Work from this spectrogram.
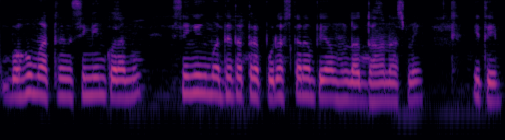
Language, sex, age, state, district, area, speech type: Sanskrit, male, 18-30, Odisha, Mayurbhanj, rural, spontaneous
